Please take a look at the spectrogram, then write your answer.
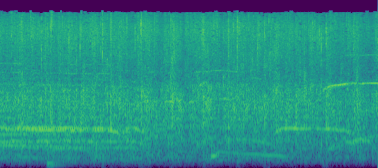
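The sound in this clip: Warm applause from an audience in a cinema hall during a live quiz game recording, a dense, steady clapping that holds at an even loudness for the whole stretch.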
